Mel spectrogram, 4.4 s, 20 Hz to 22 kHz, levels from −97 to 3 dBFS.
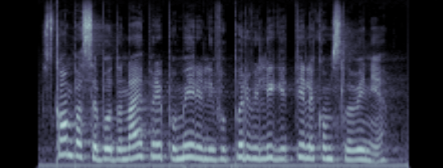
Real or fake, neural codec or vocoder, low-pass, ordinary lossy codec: real; none; none; none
